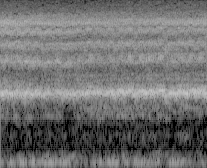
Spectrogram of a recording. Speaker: that squealing is awful and it's not moving very fast either oh my oh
